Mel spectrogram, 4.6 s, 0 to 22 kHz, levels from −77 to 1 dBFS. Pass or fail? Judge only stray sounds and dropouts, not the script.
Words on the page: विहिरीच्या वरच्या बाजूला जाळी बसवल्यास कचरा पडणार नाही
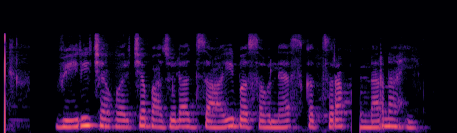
fail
